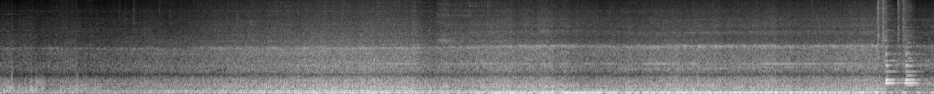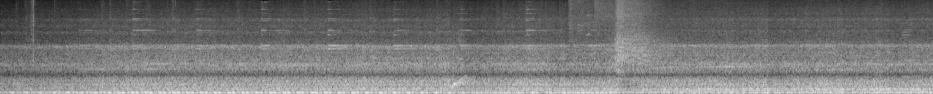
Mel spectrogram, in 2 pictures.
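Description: Train rolling by with its diesel locomotive engines making a deep, steady rumble that builds over the first few seconds. A short sharp sound comes about halfway through, and a brief hiss follows a few seconds later.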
